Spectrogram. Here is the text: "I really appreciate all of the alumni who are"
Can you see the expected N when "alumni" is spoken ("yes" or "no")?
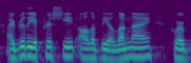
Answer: yes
